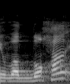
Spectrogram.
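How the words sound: The final vowel is an open 'a'.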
